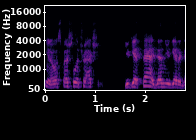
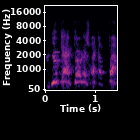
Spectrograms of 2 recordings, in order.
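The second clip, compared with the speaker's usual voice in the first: much higher screeching mock yell; screaming and cursing. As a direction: rant like a furious manager. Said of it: "comes screaming and cursing up".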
